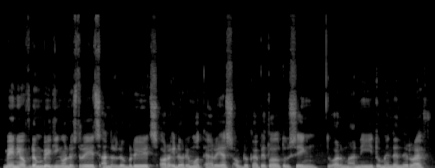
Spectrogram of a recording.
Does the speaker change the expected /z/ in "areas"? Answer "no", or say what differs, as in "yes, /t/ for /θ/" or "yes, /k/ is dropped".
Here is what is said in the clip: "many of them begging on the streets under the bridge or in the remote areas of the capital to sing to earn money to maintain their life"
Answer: yes, /s/ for /z/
